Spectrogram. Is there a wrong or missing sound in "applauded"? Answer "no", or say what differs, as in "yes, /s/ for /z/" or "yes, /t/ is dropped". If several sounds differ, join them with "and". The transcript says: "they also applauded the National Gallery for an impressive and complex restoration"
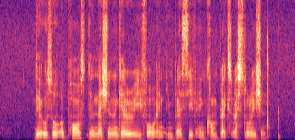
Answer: yes, /l/ is dropped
